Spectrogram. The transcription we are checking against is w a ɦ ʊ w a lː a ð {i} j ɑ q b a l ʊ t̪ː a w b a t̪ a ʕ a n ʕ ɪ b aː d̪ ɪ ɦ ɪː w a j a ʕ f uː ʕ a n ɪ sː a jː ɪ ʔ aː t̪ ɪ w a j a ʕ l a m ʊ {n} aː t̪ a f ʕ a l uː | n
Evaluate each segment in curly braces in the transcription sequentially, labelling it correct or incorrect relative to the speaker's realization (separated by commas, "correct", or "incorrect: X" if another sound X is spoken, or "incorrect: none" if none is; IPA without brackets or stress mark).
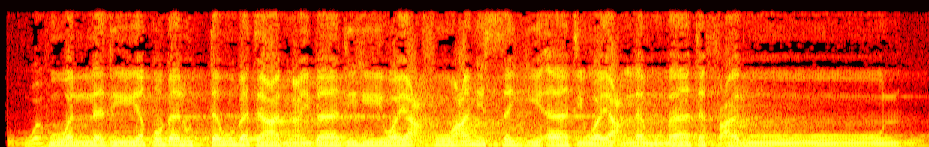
incorrect: iː, incorrect: m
